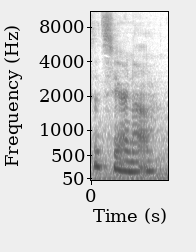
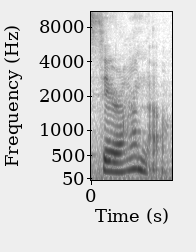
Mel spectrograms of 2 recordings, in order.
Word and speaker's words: Cyrano: We read the play in French in high school, and with that pronunciation, it was Cyrano.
